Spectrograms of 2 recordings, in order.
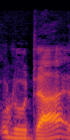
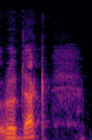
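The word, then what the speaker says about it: Uludağ: Also als ich die zum ersten Mal getrunken habe, ja, also es heißt Uloda, es heißt nicht Ulodak, und weil das G hat einen Strich drüber, dann spricht man das nicht.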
